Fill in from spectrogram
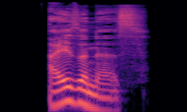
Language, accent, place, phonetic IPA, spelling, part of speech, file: German, Germany, Berlin, [ˈaɪ̯zənəs], eisenes, adjective, De-eisenes.ogg
- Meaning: strong/mixed nominative/accusative neuter singular of eisen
